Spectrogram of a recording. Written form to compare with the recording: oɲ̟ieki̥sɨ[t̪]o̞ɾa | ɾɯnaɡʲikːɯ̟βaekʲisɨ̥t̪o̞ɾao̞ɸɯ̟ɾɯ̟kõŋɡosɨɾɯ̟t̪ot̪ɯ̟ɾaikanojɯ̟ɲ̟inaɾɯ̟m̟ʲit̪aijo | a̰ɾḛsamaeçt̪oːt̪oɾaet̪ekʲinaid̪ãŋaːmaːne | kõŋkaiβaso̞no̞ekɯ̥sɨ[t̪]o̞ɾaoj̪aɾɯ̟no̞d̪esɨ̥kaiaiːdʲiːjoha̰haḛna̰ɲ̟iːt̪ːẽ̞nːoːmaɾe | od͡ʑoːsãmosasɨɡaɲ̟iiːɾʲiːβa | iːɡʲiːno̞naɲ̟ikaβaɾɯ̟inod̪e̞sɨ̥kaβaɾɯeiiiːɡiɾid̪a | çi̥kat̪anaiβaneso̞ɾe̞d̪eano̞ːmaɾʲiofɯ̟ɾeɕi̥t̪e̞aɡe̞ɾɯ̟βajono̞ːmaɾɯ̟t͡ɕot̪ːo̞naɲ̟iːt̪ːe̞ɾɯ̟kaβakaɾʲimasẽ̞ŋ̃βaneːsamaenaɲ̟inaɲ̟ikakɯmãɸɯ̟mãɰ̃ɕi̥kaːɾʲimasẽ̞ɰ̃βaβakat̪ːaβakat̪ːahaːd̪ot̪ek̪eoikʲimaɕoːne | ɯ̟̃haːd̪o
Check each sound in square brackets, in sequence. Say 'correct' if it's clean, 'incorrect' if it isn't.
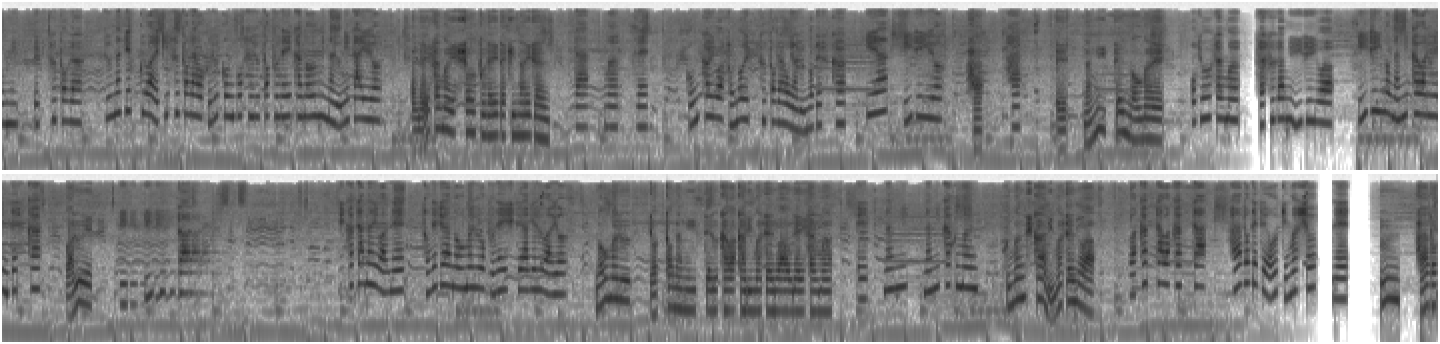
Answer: correct, correct

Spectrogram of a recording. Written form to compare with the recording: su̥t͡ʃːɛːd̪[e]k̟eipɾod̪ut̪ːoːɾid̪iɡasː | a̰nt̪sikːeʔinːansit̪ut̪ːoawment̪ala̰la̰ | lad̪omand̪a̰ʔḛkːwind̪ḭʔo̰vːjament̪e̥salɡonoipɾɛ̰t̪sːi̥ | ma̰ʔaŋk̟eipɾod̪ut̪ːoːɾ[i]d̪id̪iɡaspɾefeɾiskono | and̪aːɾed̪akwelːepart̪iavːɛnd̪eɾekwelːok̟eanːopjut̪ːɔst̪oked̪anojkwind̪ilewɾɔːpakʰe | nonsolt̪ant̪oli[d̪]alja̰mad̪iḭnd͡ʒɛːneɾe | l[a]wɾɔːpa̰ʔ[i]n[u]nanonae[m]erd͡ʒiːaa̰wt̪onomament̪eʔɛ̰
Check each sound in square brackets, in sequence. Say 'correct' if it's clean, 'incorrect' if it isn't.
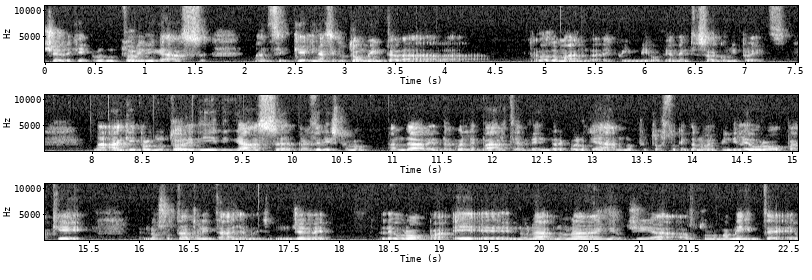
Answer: correct, correct, incorrect, incorrect, incorrect, incorrect, incorrect

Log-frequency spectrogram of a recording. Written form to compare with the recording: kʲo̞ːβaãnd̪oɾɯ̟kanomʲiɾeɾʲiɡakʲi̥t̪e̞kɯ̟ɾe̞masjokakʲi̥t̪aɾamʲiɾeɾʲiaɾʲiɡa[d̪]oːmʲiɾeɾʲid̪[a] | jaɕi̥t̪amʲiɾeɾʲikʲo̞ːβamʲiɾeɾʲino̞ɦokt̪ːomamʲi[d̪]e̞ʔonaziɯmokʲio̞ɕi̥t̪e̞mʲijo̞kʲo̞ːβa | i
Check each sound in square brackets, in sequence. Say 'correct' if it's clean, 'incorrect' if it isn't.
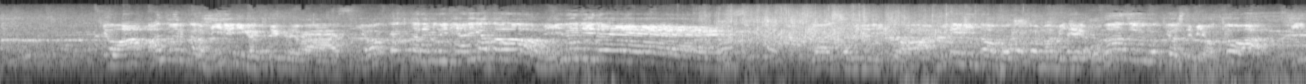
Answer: incorrect, incorrect, correct

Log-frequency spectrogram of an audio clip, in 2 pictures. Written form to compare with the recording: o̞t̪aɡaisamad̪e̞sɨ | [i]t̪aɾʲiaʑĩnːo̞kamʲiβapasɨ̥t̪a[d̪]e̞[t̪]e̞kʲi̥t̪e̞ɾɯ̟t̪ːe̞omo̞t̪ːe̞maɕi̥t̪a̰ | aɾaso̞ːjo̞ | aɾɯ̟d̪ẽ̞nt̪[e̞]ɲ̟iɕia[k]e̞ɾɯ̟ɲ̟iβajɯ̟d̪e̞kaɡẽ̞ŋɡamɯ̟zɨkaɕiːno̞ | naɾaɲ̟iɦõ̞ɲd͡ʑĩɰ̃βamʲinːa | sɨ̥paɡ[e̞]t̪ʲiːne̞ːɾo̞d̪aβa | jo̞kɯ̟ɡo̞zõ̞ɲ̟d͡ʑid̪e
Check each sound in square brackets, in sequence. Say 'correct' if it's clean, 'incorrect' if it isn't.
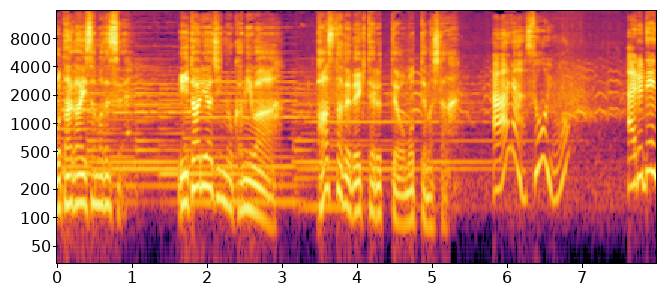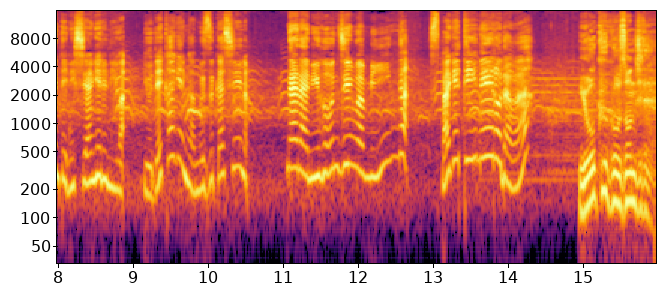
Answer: correct, correct, incorrect, correct, incorrect, correct

